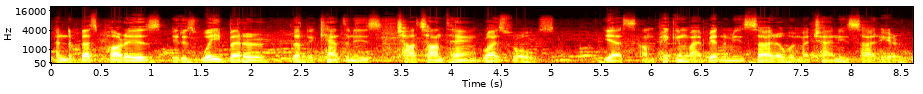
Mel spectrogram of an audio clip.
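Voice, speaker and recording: A man's voice: low-pitched, normal speed. A man from Sweden narrating a travel vlog in a playful, joking manner. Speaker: travel vlogger. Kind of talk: voice-over narration. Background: faint music.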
